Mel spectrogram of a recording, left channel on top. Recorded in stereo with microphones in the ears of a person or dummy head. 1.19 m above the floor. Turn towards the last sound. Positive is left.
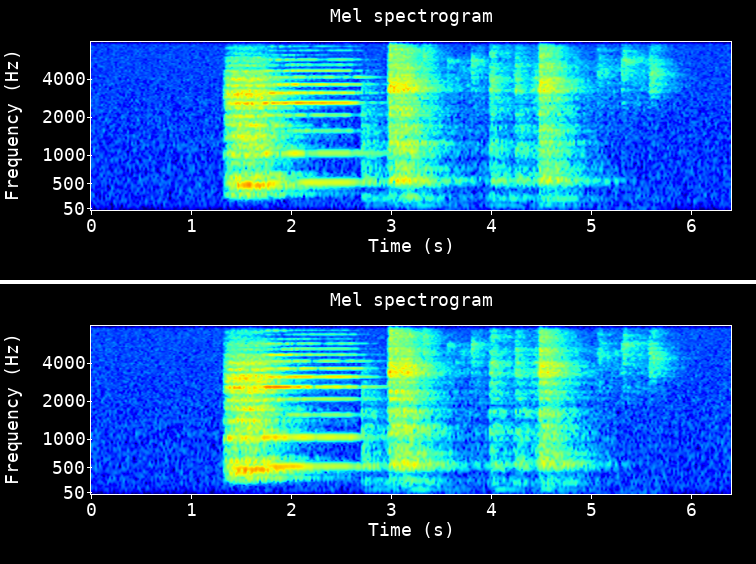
turn(degrees=-20)  # may be behind; listen again after turning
